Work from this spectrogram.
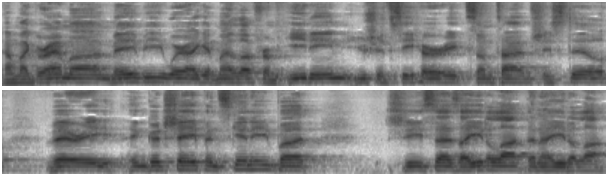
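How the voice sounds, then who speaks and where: In an American accent, a man talks at a fairly slow pace with monotone, flat intonation. Audible room echo surrounds the voice. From USA. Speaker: travel vlogger. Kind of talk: casual vlog narration reading messages. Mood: amused, warm. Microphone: phone near.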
